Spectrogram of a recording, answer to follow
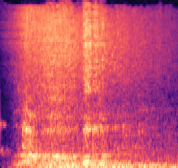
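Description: A lion's roar sound effect. It swells up quickly, holds with a deep low rumble underneath, then slowly trails off.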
